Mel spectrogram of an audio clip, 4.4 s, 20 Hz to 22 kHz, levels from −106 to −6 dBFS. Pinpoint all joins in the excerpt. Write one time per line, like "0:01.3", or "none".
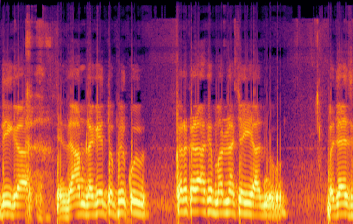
none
